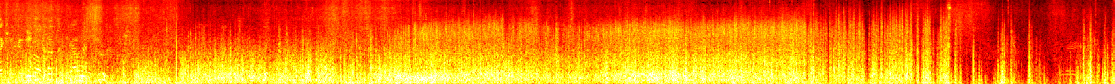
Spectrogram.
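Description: Wind buffeting the microphone, a dense steady rush with a low hum underneath. Near the end it turns gusty and choppy, dropping and surging.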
